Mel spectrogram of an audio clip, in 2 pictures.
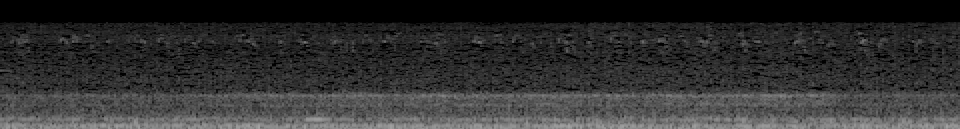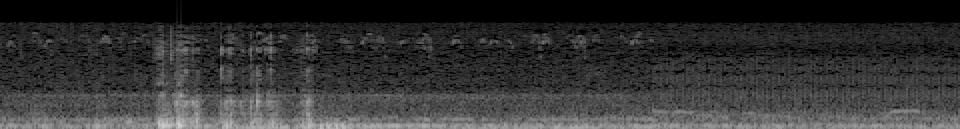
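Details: A steady low hum fills the recording, broken only by a brief burst of scratching and knocking partway through; no calls can be picked out.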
